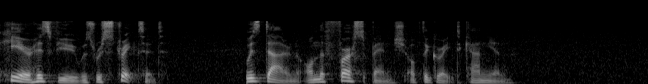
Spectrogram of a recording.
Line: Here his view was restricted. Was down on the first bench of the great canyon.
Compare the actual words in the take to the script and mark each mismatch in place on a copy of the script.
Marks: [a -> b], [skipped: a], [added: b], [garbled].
Here his view was restricted. Was down on the first bench of the great canyon.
